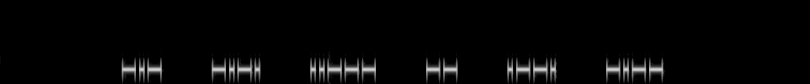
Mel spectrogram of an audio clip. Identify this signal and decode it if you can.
Morse code, heard as a keyed tone, about 28 wpm, spaced as for 13 wpm, 700 Hz. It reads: KC2MPY
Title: USA Call Signs - 6 Characters - 4x Character Spacing - 28wpm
